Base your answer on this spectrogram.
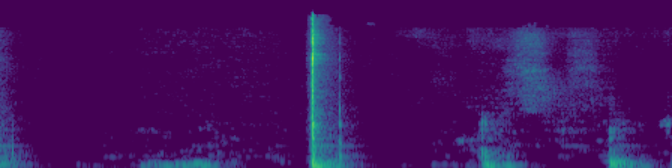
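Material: Plastic.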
